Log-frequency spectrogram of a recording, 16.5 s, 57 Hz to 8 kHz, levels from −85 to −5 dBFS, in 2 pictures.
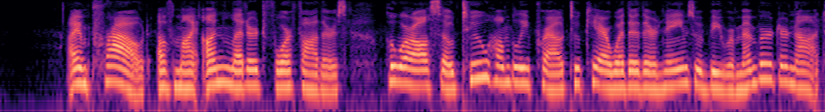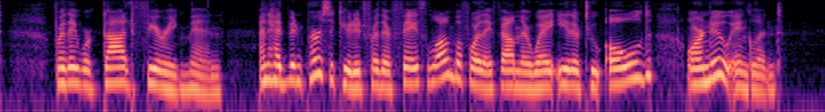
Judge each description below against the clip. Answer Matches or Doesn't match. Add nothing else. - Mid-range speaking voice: Matches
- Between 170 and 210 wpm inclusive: Matches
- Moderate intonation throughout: Matches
